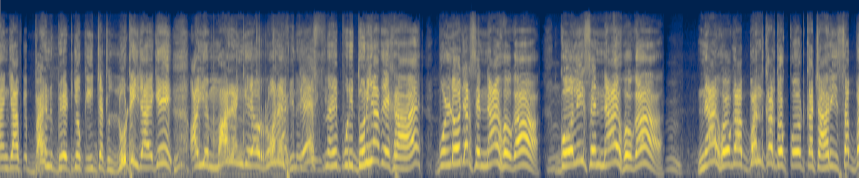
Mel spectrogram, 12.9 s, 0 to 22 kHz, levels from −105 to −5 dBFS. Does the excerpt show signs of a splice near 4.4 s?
yes; 1 cut; at 4.4 s

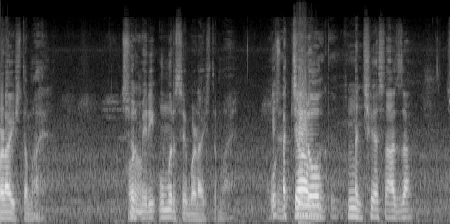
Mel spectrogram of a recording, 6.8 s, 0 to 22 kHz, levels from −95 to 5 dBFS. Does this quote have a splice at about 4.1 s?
yes; 1 cut; at 4.1 s

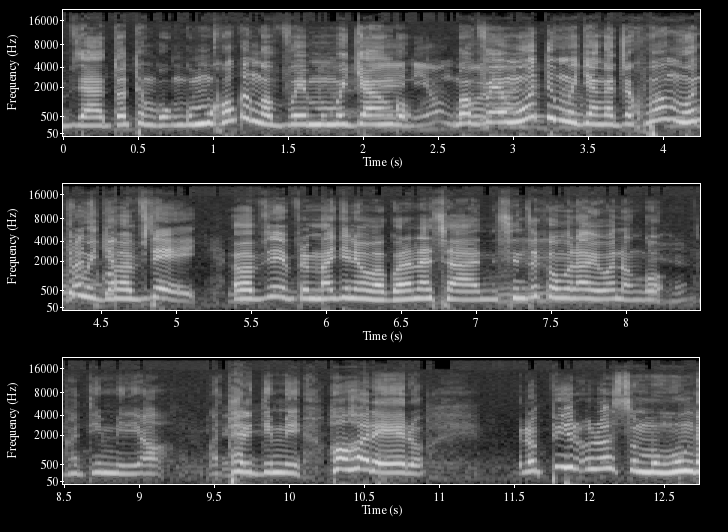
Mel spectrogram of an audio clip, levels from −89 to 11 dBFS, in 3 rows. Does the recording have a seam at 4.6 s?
yes; 1 cut; at 4.6 s

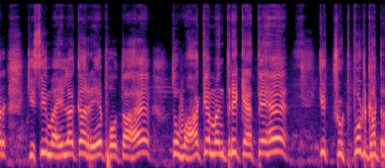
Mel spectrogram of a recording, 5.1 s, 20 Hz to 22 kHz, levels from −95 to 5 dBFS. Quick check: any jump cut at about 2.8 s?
no; 0 cuts

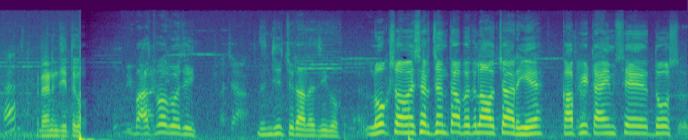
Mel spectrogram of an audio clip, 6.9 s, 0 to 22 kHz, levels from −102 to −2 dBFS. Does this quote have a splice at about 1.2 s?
yes; 2 cuts; at 1.2 s, 3.6 s

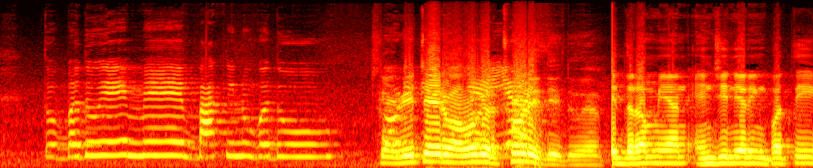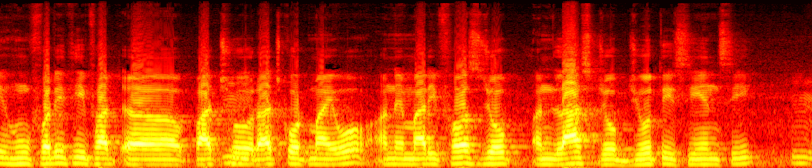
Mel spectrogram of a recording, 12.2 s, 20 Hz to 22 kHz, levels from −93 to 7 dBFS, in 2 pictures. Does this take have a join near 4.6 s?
yes; 1 cut; at 4.6 s

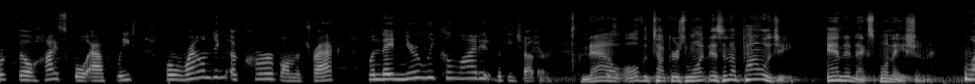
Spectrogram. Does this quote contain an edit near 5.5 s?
yes; 1 cut; at 5.5 s

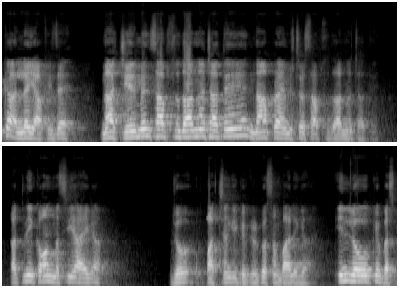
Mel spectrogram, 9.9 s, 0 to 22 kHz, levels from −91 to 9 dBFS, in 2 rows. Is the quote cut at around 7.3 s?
no; 0 cuts

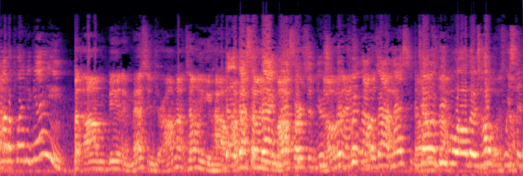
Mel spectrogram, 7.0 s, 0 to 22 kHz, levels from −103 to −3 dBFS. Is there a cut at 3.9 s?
no; 2 cuts; at 1.0 s, 5.5 s

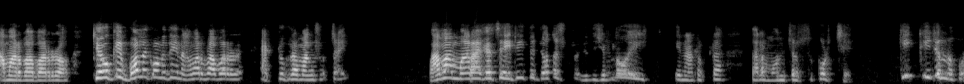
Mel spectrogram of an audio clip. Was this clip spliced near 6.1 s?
yes; 1 cut; at 6.1 s

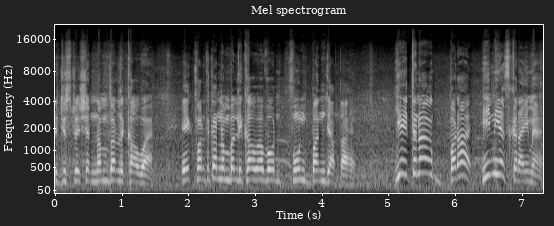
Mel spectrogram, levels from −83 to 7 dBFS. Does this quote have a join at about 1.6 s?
no; 0 cuts

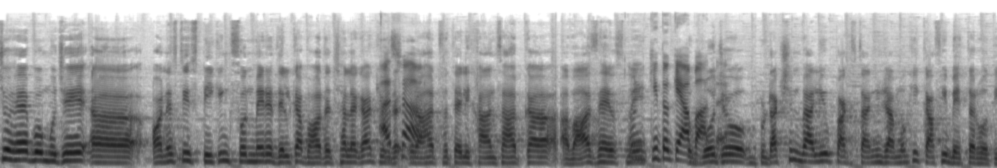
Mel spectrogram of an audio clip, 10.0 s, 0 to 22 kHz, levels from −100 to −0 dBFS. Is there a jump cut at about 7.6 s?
yes; 2 cuts; at 5.5 s, 7.6 s

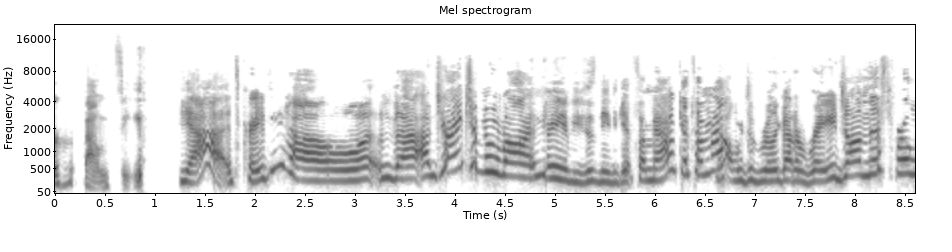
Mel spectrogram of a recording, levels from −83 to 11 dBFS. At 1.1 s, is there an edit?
yes; 2 cuts; at 1.1 s, 4.9 s

